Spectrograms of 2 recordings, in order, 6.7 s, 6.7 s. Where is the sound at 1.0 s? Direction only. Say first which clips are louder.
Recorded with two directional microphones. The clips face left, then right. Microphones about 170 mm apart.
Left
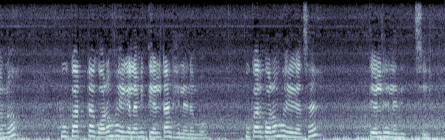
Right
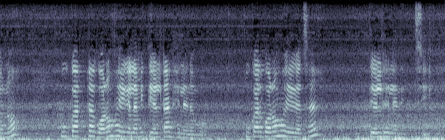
Left 3 dB; 40° left (ahead or behind).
